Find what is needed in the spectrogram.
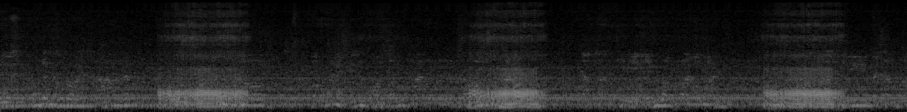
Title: pug snore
